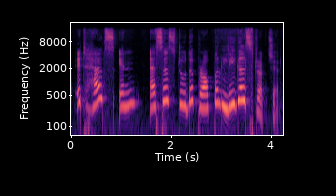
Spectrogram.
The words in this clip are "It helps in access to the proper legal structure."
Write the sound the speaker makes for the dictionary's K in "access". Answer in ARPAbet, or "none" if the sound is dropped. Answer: none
